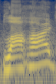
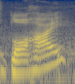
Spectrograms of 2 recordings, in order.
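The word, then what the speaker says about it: Blåhaj: It's not Blahaj, it's Blowhigh.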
